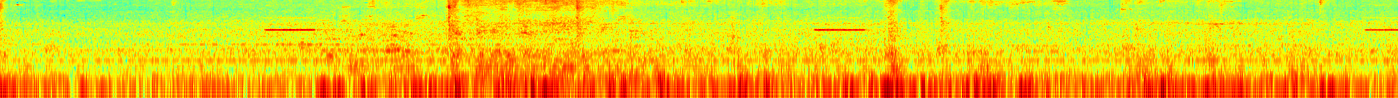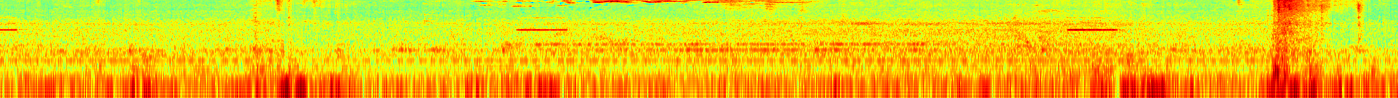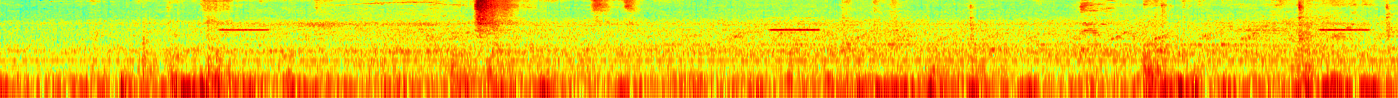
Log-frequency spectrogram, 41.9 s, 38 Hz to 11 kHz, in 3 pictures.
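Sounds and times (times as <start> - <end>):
bus engine and road rumble: 0.0 - 41.9.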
